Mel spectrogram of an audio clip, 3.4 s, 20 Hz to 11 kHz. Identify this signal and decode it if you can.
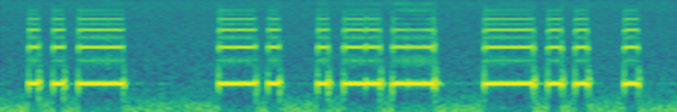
Morse code, heard as a keyed tone, about 19 wpm, 870 Hz. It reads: U NWDE
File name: WellingtonRadioZlwCloseDownOnHfAndMf / 01-Zlw 4277khz 417.5 qrt until 0925z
